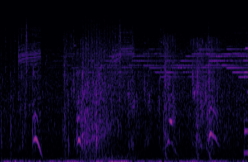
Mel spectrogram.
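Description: Water sprays and splashes with a rushing hiss.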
